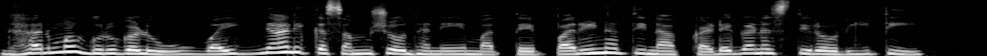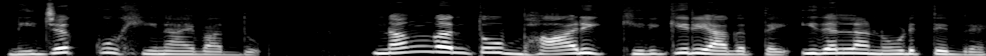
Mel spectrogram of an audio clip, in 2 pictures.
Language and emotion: Kannada, angry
